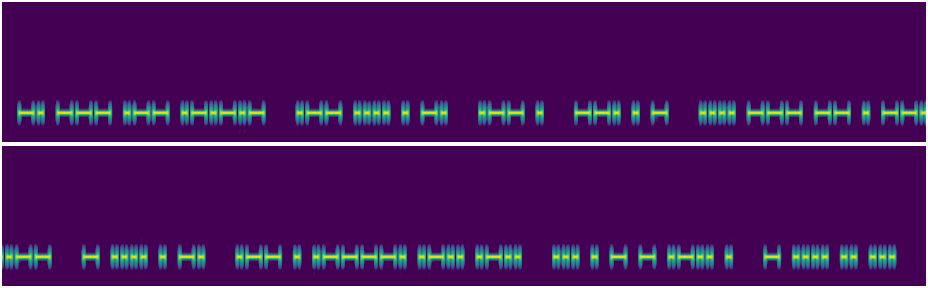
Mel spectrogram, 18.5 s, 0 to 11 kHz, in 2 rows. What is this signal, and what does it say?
Morse code, heard as a keyed tone, about 25 wpm, 700 Hz. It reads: NOW. WHEN WE GET HOME, THEN WE'LL SETTLE THIS
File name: Pinocchio / Pinocchio ch3 25 25 ik1hge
